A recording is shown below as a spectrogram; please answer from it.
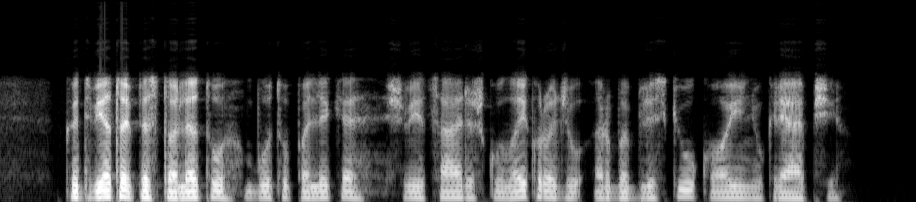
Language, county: Lithuanian, Alytus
